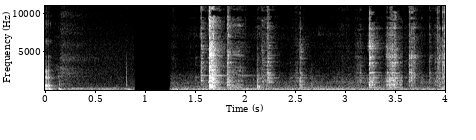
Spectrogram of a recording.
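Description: Stainless steel exhaust header pipe clinking and knocking against metal as it is worked into the exhaust port with its gasket. A series of sharp metal clinks follows a brief total dropout about a second in, the loudest about a second and a half in.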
